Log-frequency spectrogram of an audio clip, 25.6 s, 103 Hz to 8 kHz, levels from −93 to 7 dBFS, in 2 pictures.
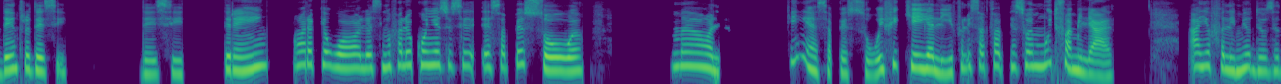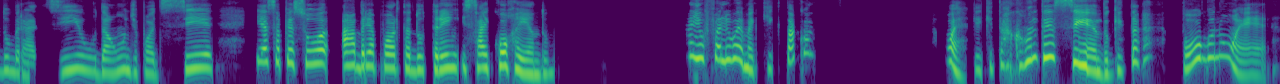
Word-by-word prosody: dentro 225 +4 0
desse 195 - -2 0.7
desse 175 0 -7 0.4
trem, 220 +3 +1 0.3
a 270 - -7
hora 285 +1 -1
que 285 - -8
eu 270 -2 -3
olho 235 0 0
assim 235 +1 -5
eu 250 - -2
falei: 275 +2 -4
"Eu - - -3
conheço 280 -2 -2
esse 255 0 -7
essa 250 0 -5
pessoa. 210 -7 +1 0.9
Não, 260 -1 -2
olha 230 -3 0 0.7
quem 345 - -8
é - - +1
essa 200 - -5
pessoa?". 180 0 -6
E - - -1
fiquei 245 -4 0
ali, 190 -3 -1
falei 245 0 -8
"Essa 250 +1 -7
fa 265 +2 -5
pessoa 255 +2 -5
é - - -2
muito 280 +4 -3
familiar!". 175 -8 -1 0.7
Aí 255 +1 -3
eu 265 - -3
falei: 220 -5 -3
"Meu 230 +4 0
Deus, 205 -2 -6
é 205 - -5
do 210 +1 -5
Brasil? 200 +5 -5
Da 185 0 -2
onde 200 +1 -3
pode 175 -4 -7
ser?". 235 +1 0 0.4
E 330 - -3
essa 325 0 +2
pessoa 305 -1 +3 0.2
abre 265 -1 +5
a 265 - +2
porta 235 -1 +2
do 215 +1 0
trem 230 +3 +3
e - - -2
sai 240 +1 +3
correndo 195 -10 +3 1.4
aí 415 -2 +6
eu 395 - +6
falei: 365 -2 +3
"Ué 380 -1 +5
mas 230 -4 +3
que 225 - -13
que - - -36
tá 330 - +3
acon". - - -5 1.4
"ué, 190 - +2
que 215 - -8
que 235 - -12
tá 275 +4 -6
acontecendo? 300 - +6
O 180 - -2
que 210 +5 -5
que - - -22
tá 330 - +1 0.4
fogo 380 - +3
não 435 -1 -1
é. 165 -1 -5
235 Hz, 180 wpm, -22 LUFS, 205-275 Hz, 1.4 s, aí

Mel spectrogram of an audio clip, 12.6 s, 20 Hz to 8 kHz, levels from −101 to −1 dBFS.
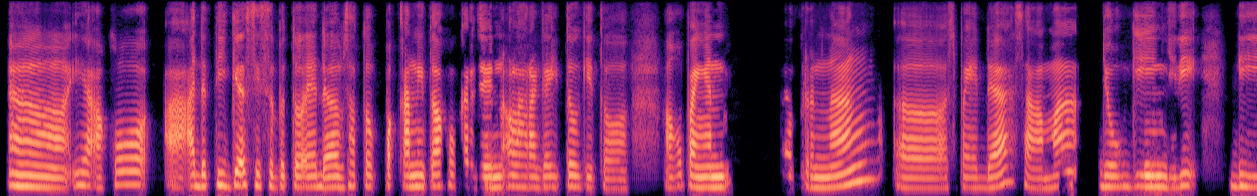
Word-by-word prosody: Eee, 165 -4 +4
iya 190 - 0
aku, 155 +5 -6 0.5
e - - +1 0.2
ada 175 0 +1
3 190 0 +2
sih - - -2
sebetulnya 165 -1 0
dalam 160 0 +3
1 175 -1 -4 0.2
pekan 170 0 +3
itu 170 - -3
aku 180 +1 -7
kerjain 160 -3 0
olahraga 160 -2 0
itu, 170 - -4 0.2
gitu. 155 -1 -6 0.6
Aku 165 +3 -1
pengen, 160 -1 +5 0.7
e - - -5
berenang, 165 +4 +2 0.4
eee, 150 -1 -1
sepeda, 155 0 -4 0.3
sama 150 0 0 0.4
joging. 170 0 0
Jadi, 160 +4 -1 0.5
di, 180 - -1
165 Hz, 130 wpm, -21 LUFS, 155-175 Hz, 0.7 s, pengen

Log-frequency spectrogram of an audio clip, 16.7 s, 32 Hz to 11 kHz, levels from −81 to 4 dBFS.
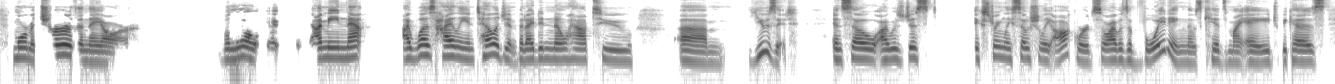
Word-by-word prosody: more 200 0 0
mature 245 +7 +4
than 170 -1 -3
they 155 -1 0
are." 145 -2 -3 1.2
Well, 180 +1 -6
no, 210 - +1
it - - -4 0.5
I - - +9
mean 200 0 +1
that 210 +2 +5 0.5
I 190 - +3
was 230 +4 +3
highly 220 -3 +2
intelligent, 205 0 -1
but 180 -1 -5
I 180 0 +2
didn't 190 0 -8
know 180 0 -1
how 180 0 -2
to, 165 -4 -4 0.6
um, 150 -3 -2 0.3
use 245 - -1
it 480 +2 -8 0.4
and 180 -1 +1
so 185 -2 +5
I 170 - 0
was 180 -2 -6
just 200 0 +4 0.5
extremely 195 +1 +1
socially 185 -4 +2
awkward, 170 - -3
so 175 0 +5
I 175 +1 +2
was 175 -1 -4
avoiding 165 - -5
those 145 -1 -1
kids 165 -4 -5
my 155 -1 -4
age 155 0 -5
because 160 -3 +2
180 Hz, 145 wpm, -25 LUFS, 160-200 Hz, 1.2 s, I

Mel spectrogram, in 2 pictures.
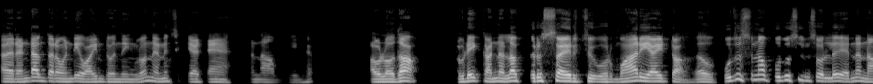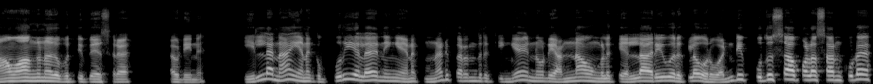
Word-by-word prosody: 2ஆம் 155 +5 +2
தரம் 140 -2 +1
வண்டிய 135 0 -1
வாங்கிட்டு 125 0 -2
வந்தீங்களோன்னு 125 +6 -4
நினைச்சு 140 +1 -8
கேட்டேன், 120 -1 -2 0.3
அண்ணா." 110 -1 -11
அப்பிடீன்னேன். 105 +3 -22 0.6
அவ்வளவு 125 +2 +2
தான் 155 -3 +6 0.4
அப்படியே 150 +5 +2
கண் 140 +1 +2
எல்லாம் 160 +2 +4
பெரிசா 160 +2 +3
ஆகிருச்சு. 145 -1 +4
ஒரு 125 - -3
மாரி 165 +3 +6
ஆகிட்டான். 135 -7 +2
யோவ்! 125 -3 -1
புதுசுன்னா, 220 +4 0
புதுசுன்னு 185 -2 -2
சொல்லு, 155 0 +1
என்ன 160 +2 -2
நான் 145 +4 +2
வாங்கினத 160 -3 +3
பத்தி 130 +1 -7
பேசுற." 120 0 -4 0.5
அப்பிடீன்னு. 110 -1 -5 0.5
"இல்லண்ணா, 220 0 -1 0.2
எனக்கு 140 -4 -5
புரியல. 210 -1 0 0.2
நீங்க 160 -2 -3
எனக்கு 135 -2 -7
முன்னாடி 190 +11 -5
பிறந்துருக்கீங்க. 150 -3 -7
என்னுடைய 150 -4 -2
அண்ணா. 160 +5 -2
உங்களுக்கு 135 -2 -4
எல்லா 160 +4 +2
அறிவும் 175 +1 0
இருக்குல்ல. 160 +5 -1
ஒரு 115 - -4
வண்டி 180 - -3
புதுசா, 230 +4 +2
பழசான்னு 205 -2 0
கூட 235 - 0
150 Hz, 160 wpm, -22 LUFS, 130-170 Hz, 0.6 s, தான்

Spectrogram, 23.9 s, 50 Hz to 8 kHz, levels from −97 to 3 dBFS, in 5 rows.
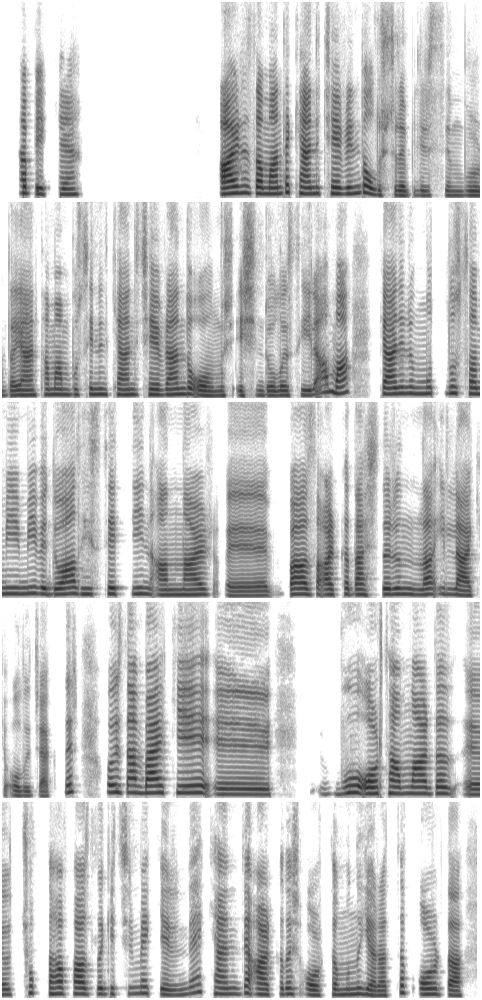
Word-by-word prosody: Tabii 260 -3 +2
ki. 220 0 -1 1.4
Aynı 265 +4 +8
zamanda 250 +2 +4
kendi 250 -3 +3
çevreni 245 +2 +1
de - - +3
oluşturabilirsin 180 -4 -4
burada. 180 0 -2
Yani, 195 +1 +2
tamam 215 0 -2
bu 210 - -7
senin 220 +1 -2
kendi 210 0 -1
çevren 210 +2 +1
de - - +4
olmuş 175 -3 -1
eşin 180 +1 -6
dolayısıyla 185 +6 -2
ama 285 -3 +3 0.3
kendini 245 +2 +4
mutlu, 250 +2 -4
samimi 245 0 -2
ve 230 -2 0
doğal 235 +2 +3
hissettiğin 235 +1 -3
anlar, 205 0 +1 0.2
eee, 170 0 -2 0.2
bazı 225 0 +4
arkadaşlarınla 215 +1 0
illaki 200 -6 0
olacaktır. 180 - -5 0.3
O 295 - +1
yüzden, 290 -2 +1
belki, 280 0 +4
ııı, 220 -1 0 0.5
bu 240 +5 -1
ortamlarda, 255 -1 +3 0.2
ııı, 210 0 -1
çok 275 0 -9
daha 245 +1 +3
fazla 235 -1 +1
geçirmek 245 +2 -7
yerine 215 +7 -4
kendi 235 -3 -2
arkadaş 225 +1 0
ortamını 210 +2 -2
yaratıp 185 +5 -2
orada, 220 -5 +1
225 Hz, 125 wpm, -23 LUFS, 205-250 Hz, 1.4 s, Aynı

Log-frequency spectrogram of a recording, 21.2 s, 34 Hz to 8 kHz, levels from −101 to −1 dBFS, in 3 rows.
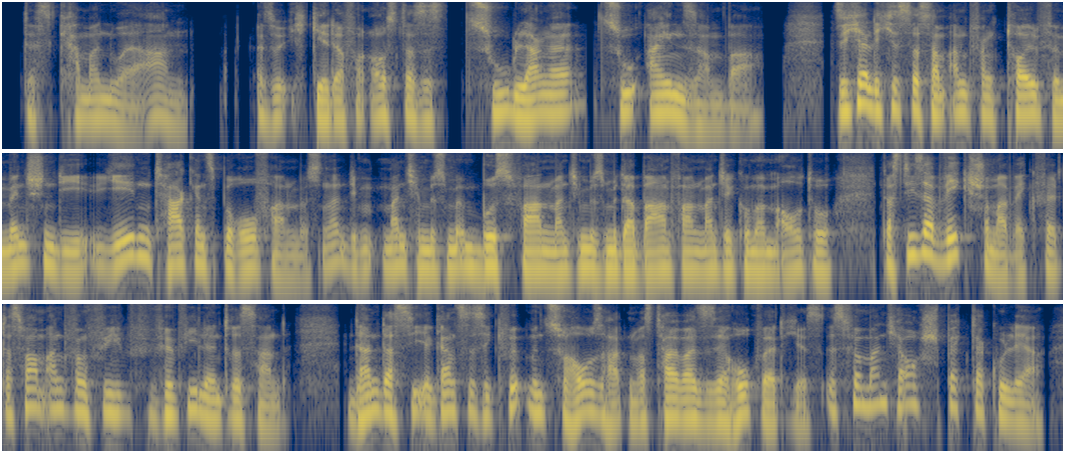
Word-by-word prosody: Das - - -9
kann 110 -1 -6
man 110 0 -3
nur 95 -5 -5
erahnen. 90 +3 -9 0.4
Also, 110 -3 -5
ich - - -9
gehe 110 -2 +2
davon 105 -2 -3
aus, 110 +1 -2
dass 110 -4 -2
es 100 0 -6
zu 135 0 0
lange 130 +7 +3
zu 135 0 0
einsam 105 -11 +1
war. 80 +7 -9 0.5
Sicherlich 140 +1 +5
ist 145 -2 +1
das 135 - +3
am 125 0 +3
Anfang 125 -3 -2
toll 125 +1 +5
für 115 -3 -3
Menschen, 120 +3 +1
die 105 -1 -1
jeden 145 +8 +1
Tag 125 -1 +1
ins 125 -2 -1
Büro 110 -2 +1
fahren 90 -6 -7
müssen, 100 +8 -7
ne? 135 - -4
Die 115 - -6
manche 115 0 -2
müssen 110 0 +1
mit 110 - +1
dem 115 -2 0
Bus 115 0 +6
fahren, 105 -1 +2
manche 105 +2 0
müssen 110 -1 +1
mit 110 - +2
der 105 - +5
Bahn 100 +3 +1
fahren, 105 0 -2
manche 105 +1 -1
kommen 100 0 -1
mit'm - - -5
Auto. 100 0 -2 0.3
Dass - - 0
dieser 180 -4 +5
Weg 170 +2 +5
schon 115 - +1
mal 90 -2 -1
wegfällt, 95 +2 -6
das 125 +6 -4
war 170 - +3
am 165 - -5
Anfang 155 -3 -1
für 140 +2 -3
f 135 -1 -6
für 130 0 -2
viele 135 -2 0
interessant. 115 -6 -4 0.4
Dann, 130 +6 +2
dass 140 -6 +3
sie 145 - -3
ihr 125 - 0
ganzes 145 0 -2
Equipment 140 +3 -2
zu - - 0
Hause 140 -3 +2
hatten, 100 +2 -4
was 110 +1 -4
teilweise 115 -3 +2
sehr 110 -1 +1
hochwertig 125 -4 0
ist, - - -7
ist 150 -3 -5
für 195 - -1
manche 185 +2 -3
auch 195 -1 -5
spektakulär. 130 - -3
115 Hz, 240 wpm, -24 LUFS, 105-135 Hz, 0.5 s, Bus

